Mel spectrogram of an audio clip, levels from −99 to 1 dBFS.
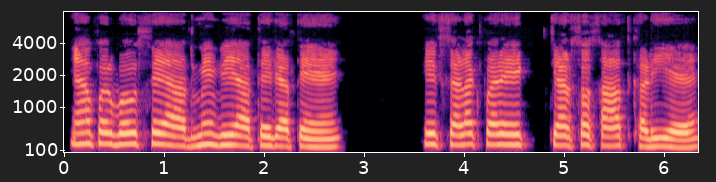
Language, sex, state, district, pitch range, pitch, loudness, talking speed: Hindi, male, Bihar, Saran, 185-225 Hz, 205 Hz, -13 LUFS, 170 wpm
